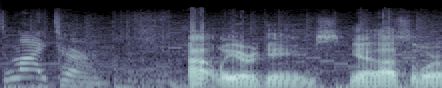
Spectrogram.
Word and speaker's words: Atelier: Like, I always called them Atelier, and I really like the way Atelier sounds. And then the pronunciation was Atelier.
